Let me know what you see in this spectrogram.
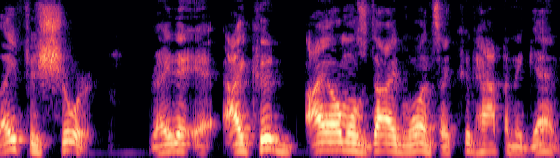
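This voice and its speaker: A man's fairly high voice at a moderate pace, with ordinary pitch variation, on a very clean recording with a silent background. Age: 40s. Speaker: realtor. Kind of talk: casual chat. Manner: animated.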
